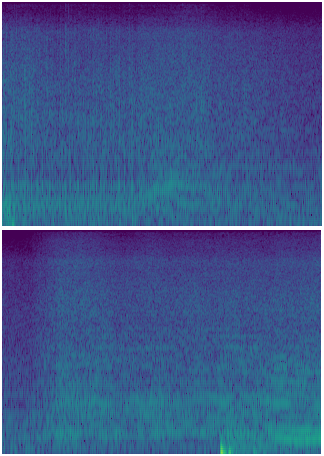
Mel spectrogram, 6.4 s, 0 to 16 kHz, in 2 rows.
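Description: Drag racing cars, including a 1968 Dodge Coronet, at a bracket racing event: loud sustained engine roar that fades slightly then swells again, with a sharp bang near the end.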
